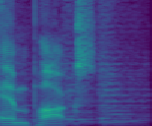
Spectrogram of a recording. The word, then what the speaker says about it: mpox: down for you and yes you heard that right it's pronounced moox so grab your match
